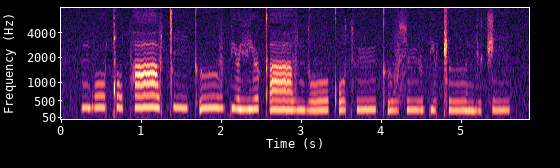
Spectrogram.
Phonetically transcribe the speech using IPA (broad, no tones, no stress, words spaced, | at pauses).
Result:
mboːǃopʰaːv ǀiːkʼɯːv pʲə˞vʲə˞ kʼaːv ndoː kʼotʰyː kʼɯvsyːvpʲoǁɯː ndyt͡ʃi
